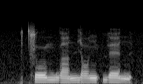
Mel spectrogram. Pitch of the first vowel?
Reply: high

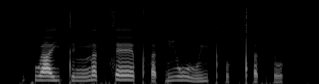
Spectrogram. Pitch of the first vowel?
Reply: high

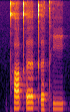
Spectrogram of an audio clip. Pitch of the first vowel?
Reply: high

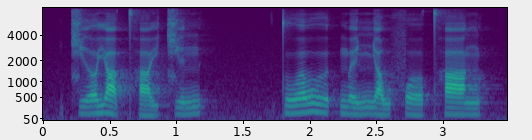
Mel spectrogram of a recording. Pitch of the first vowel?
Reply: rising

